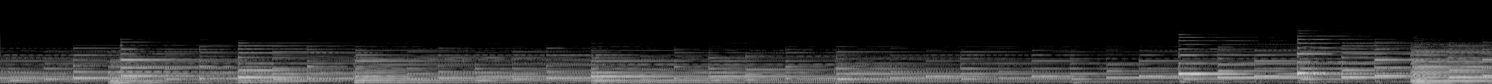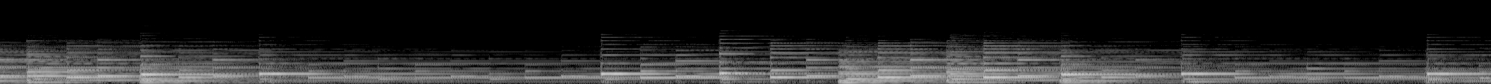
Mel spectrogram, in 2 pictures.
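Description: A music recording with no technical faults to point to anywhere in the signal.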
